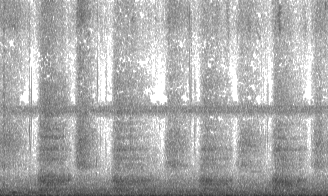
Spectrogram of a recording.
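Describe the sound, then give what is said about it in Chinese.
Breath of fire breathing exercise: a steady series of forceful, airy breaths repeating at roughly one-second intervals, each a short puff of air over a constant background. “火呼吸的方式就是我刚刚说的，然后这样。”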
